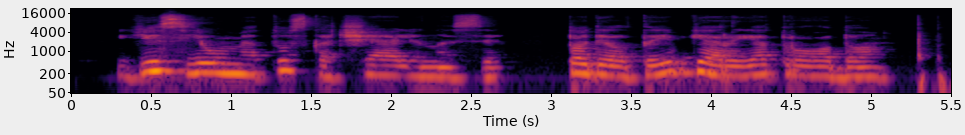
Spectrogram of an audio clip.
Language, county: Lithuanian, Klaipėda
